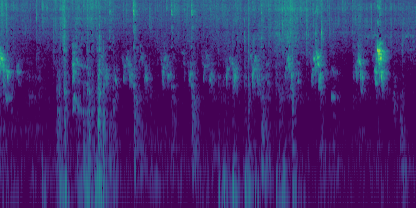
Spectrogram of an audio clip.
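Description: Wooden spatula scraping and prodding a frying egg on the ridged plate of an electric grill: a string of short, irregular scrapes and taps over a faint sizzle, with one louder scrape near the end.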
